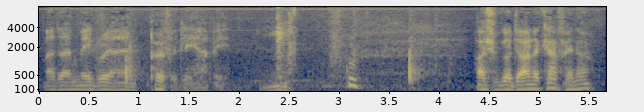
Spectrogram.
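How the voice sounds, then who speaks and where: Middle-aged detective, contented n quietly curious, voice goes up and down, hesitant murmurs, radio play, faint ambience. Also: male voice, low voice, lively intonation, unhurried, noisy background. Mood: contented, reassuring. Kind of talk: radio drama acting, British production.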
